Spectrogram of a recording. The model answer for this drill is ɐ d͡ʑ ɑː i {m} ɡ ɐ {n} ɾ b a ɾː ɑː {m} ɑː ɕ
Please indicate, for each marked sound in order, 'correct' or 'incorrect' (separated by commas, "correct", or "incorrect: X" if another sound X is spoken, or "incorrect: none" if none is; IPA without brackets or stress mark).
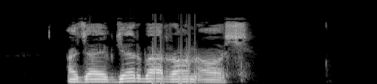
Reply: incorrect: b, incorrect: none, incorrect: n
